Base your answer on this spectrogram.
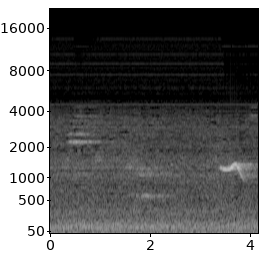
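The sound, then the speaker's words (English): A cuckoo gives one short, clear whistled call near the end, rising out of a steady hiss of outdoor background noise. No one speaks. “But the boys, the cuckoos were singing in the Vrindavan forest.”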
